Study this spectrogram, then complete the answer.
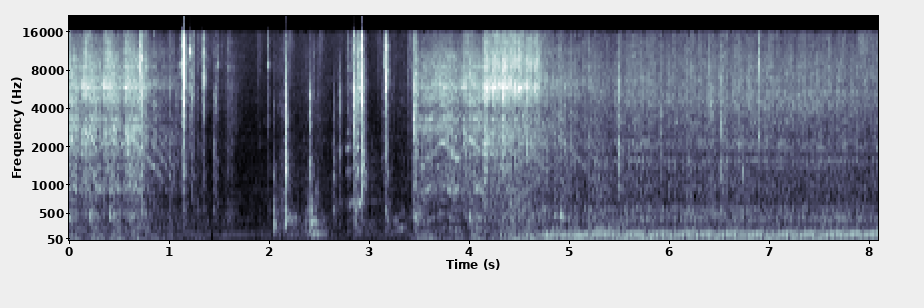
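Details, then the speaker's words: Project vehicle on an old dead battery restored with a cheap pulse charger's repair mode, reading 12.9 V after the surface charge was removed: a few seconds of steady cranking, then a clean start and even smooth idle. "all right cool so that actually started project fungus where I was thinking that battery was just beyond it was gone it was dead and this little guy it actually resurrected it"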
